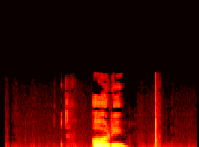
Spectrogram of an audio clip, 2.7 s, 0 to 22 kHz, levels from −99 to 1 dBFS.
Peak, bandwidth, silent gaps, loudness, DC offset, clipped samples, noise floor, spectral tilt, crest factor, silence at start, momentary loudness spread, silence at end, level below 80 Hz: -6 dBFS; 9.8 kHz; none; -21 LUFS; under 0.1%; under 0.1%; -69 dBFS; -6 dB/octave; 22 dB; 1.25 s; 23 LU; 1 s; -78 dBFS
